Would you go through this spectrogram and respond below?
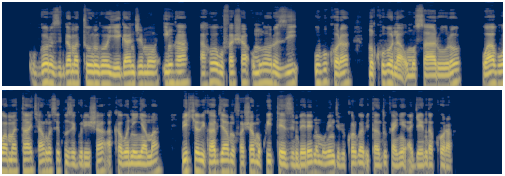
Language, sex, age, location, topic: Kinyarwanda, male, 18-24, Huye, agriculture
